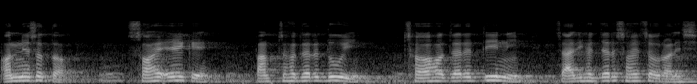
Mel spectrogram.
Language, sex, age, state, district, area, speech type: Odia, male, 18-30, Odisha, Nayagarh, rural, spontaneous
